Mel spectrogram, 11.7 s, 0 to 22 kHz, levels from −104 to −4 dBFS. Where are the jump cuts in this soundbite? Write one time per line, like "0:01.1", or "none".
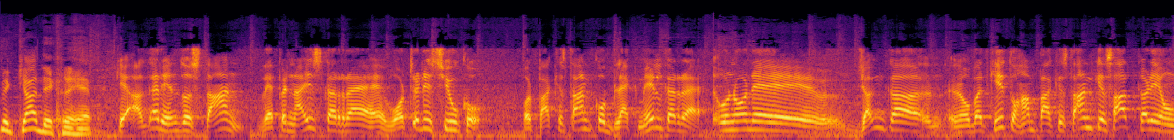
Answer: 0:01.0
